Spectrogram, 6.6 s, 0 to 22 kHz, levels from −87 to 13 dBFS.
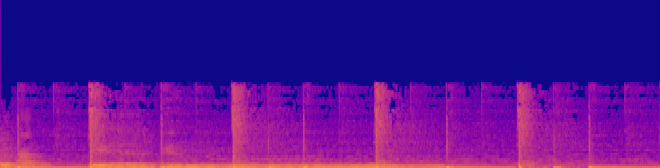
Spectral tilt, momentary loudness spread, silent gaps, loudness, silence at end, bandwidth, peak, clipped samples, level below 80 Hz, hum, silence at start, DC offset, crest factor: -6 dB/octave; 8 LU; none; -22 LUFS; 0 s; 11.5 kHz; -4 dBFS; under 0.1%; -26 dBFS; none; 0 s; under 0.1%; 18 dB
